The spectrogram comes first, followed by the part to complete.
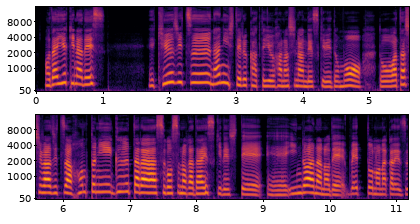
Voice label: Free Talk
